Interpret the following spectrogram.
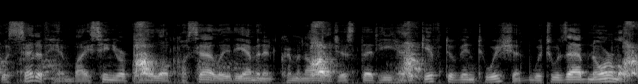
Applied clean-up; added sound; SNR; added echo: none; Growling; 1 dB; none.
